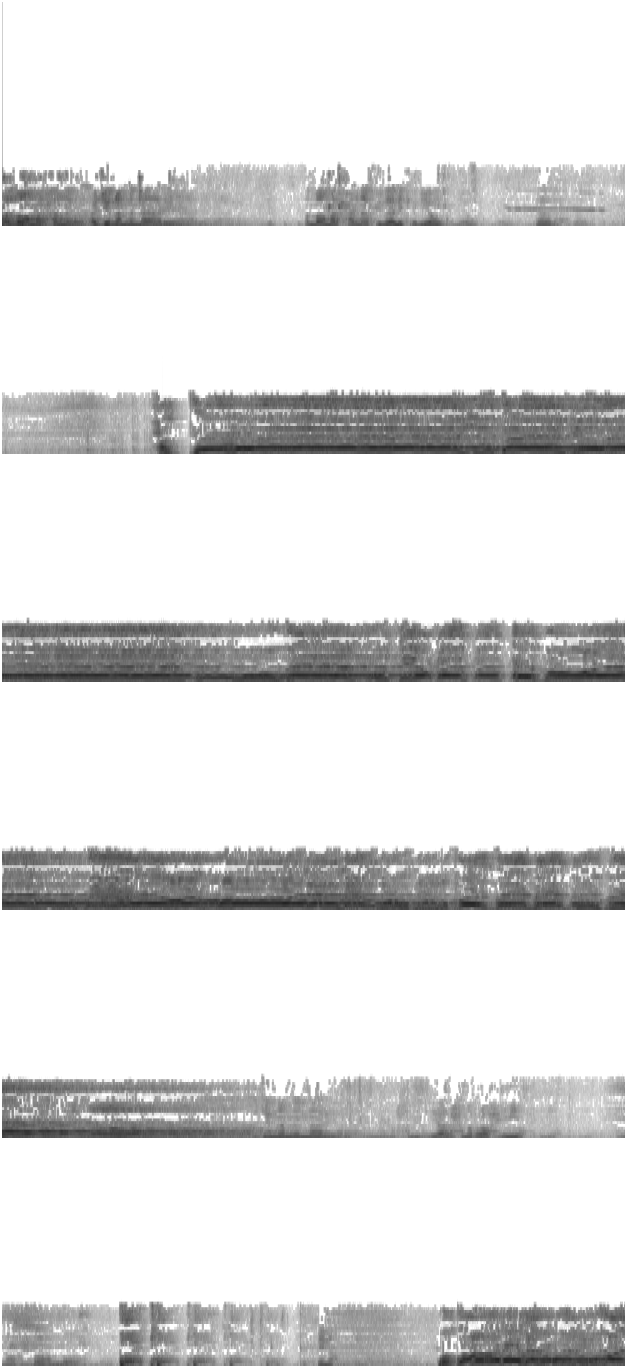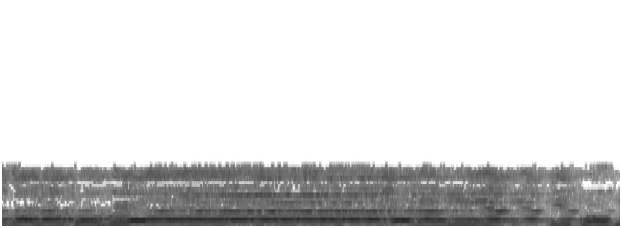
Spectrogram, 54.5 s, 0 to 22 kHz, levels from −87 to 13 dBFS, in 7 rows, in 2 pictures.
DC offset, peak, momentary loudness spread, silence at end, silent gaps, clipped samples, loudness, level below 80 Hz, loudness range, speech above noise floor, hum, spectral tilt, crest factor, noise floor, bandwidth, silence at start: under 0.1%; 0 dBFS; 19 LU; 0 s; none; under 0.1%; -11 LUFS; -62 dBFS; 19 LU; 38 dB; none; -1 dB/octave; 12 dB; -52 dBFS; 6.4 kHz; 0 s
